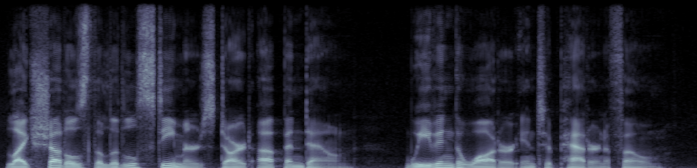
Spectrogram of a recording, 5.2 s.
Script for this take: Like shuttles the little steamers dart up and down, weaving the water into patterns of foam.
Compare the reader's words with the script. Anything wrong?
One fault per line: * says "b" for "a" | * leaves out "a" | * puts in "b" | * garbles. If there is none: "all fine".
* says "pattern" for "patterns"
